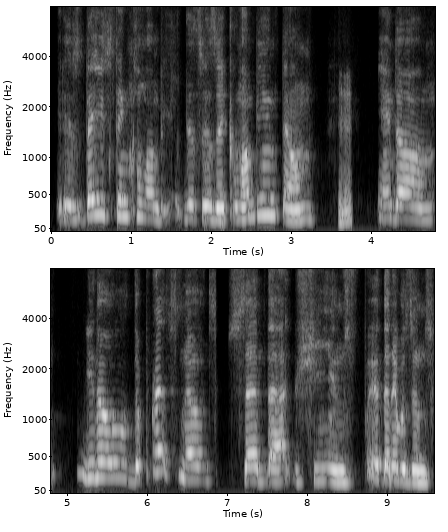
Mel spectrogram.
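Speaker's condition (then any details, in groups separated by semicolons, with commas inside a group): Cerebral palsy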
